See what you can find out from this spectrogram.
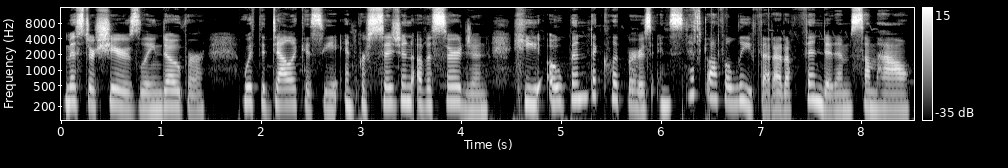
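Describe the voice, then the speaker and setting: A woman's voice: mid-range voice, normal speed. A woman reading scripted storybook narration as the narrator of a fan fiction tale. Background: music.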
